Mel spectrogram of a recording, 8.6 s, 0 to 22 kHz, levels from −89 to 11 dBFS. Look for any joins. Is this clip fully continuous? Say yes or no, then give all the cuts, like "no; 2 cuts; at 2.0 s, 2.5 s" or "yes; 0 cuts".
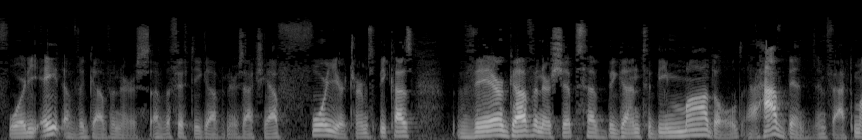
no; 1 cut; at 5.5 s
